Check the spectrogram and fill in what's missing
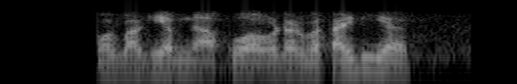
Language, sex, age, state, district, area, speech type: Hindi, male, 18-30, Madhya Pradesh, Narsinghpur, rural, conversation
